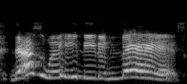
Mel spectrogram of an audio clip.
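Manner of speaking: laughing through the words, slow. Real, not acted. Streamer joking to chat, laughing. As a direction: say it while cracking up.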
